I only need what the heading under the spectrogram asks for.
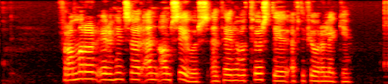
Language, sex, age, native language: Icelandic, female, 50-59, Icelandic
